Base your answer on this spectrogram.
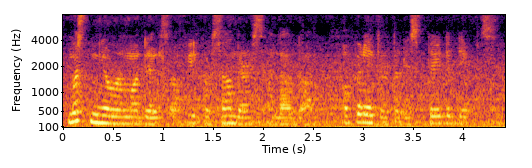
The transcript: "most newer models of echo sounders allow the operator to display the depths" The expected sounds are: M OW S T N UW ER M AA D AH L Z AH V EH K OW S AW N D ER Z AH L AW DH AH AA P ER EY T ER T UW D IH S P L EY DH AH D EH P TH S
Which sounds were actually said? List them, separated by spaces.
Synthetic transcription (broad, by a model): M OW S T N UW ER M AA D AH L S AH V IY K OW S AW N D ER S AH L AW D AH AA P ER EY T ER T UW D IH S P L EY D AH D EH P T S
